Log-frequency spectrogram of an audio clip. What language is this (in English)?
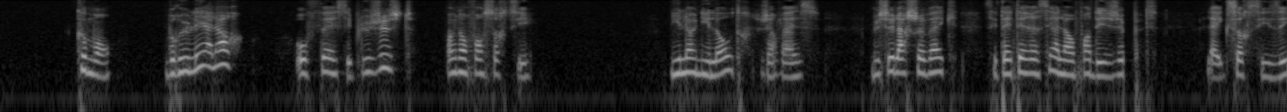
French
